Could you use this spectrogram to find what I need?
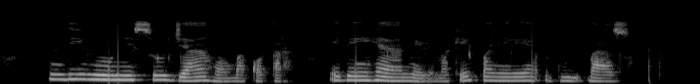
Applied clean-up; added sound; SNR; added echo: none; none; none; none.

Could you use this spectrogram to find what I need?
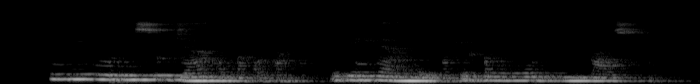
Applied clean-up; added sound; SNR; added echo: none; none; none; reverberation time 1.2 s.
